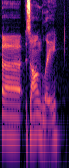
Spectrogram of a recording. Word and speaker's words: Zhongli: I wanted Zhongli. Ah, That's how you say his name? It's Zhongli, yeah, right?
